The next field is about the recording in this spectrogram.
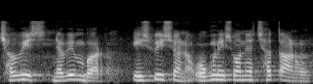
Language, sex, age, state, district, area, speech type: Gujarati, male, 18-30, Gujarat, Morbi, rural, spontaneous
